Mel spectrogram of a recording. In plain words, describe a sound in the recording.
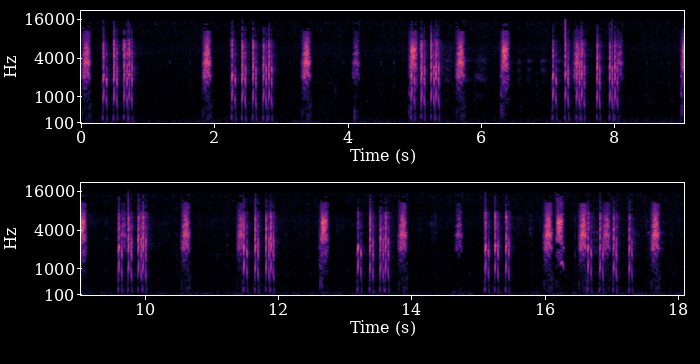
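A bird gives sharp, repeated calls in quick bursts.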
